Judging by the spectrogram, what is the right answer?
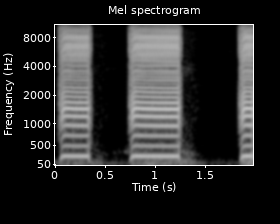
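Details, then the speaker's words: Mobile phone self-test, vibration check: three short, even buzzes at a steady pitch that start and stop cleanly; the vibration motor is working normally. "তো দেখতে পাচ্ছেন এবার vibration চলে আসছে। তো vibration হচ্ছে কিনা আপনারা তো সাউন্ড শুনতে পাচ্ছেন।"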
